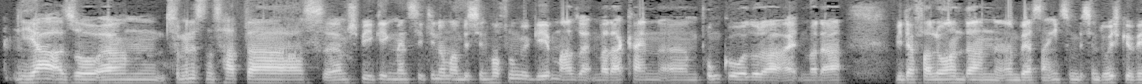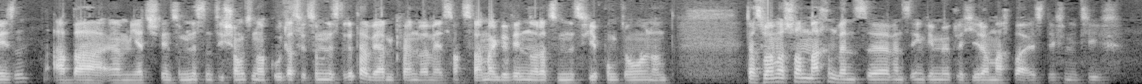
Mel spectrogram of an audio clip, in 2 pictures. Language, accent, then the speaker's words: German; Germany; now in Bergamo, Italy; ich noch nie in meinem Heimatland Fußball gespielt habe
